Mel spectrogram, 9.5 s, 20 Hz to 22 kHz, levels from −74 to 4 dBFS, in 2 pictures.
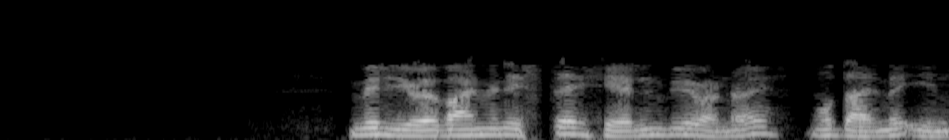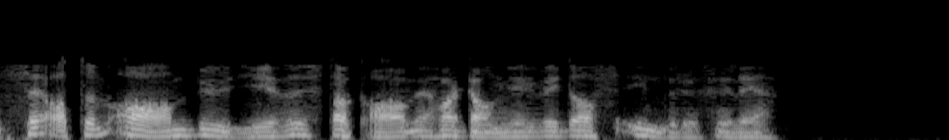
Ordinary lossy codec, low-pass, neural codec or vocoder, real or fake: AAC, 16 kbps; 14.4 kHz; codec, 32 kHz, 1.9 kbps, SNAC; fake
